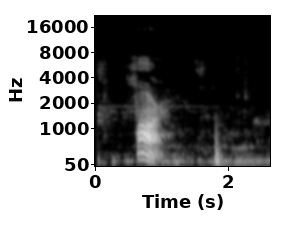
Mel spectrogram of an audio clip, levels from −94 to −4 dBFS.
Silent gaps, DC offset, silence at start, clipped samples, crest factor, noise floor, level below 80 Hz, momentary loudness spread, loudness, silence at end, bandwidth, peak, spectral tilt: none; under 0.1%; 0.6 s; under 0.1%; 22 dB; -57 dBFS; -66 dBFS; 16 LU; -24 LUFS; 0.75 s; 7.2 kHz; -6 dBFS; -7.5 dB/octave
